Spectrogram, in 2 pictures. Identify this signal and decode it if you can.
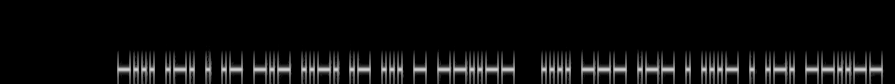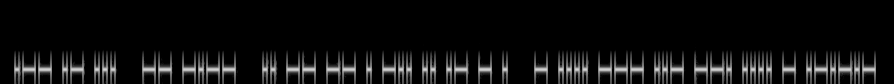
Morse code, heard as a keyed tone, about 30 wpm, 700 Hz. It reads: BREAKFAST, HOWEVER, WAS MY IMMEDIATE THOUGHT.
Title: Sentences from Top 1500 Words 30wpm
